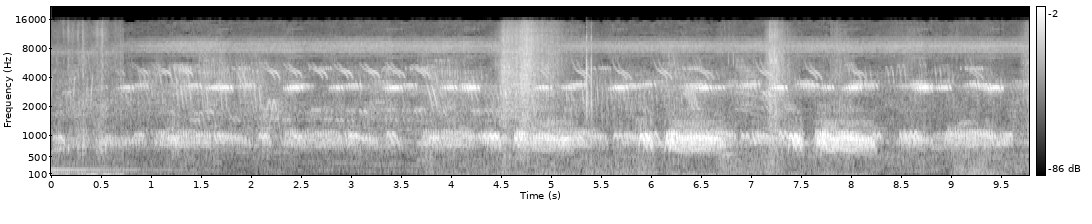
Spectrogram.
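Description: Savanna night ambience: a steady high insect drone under a chorus of short, rapidly repeated chirping calls from insects and other small animals, with a couple of faint ticks in the middle.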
